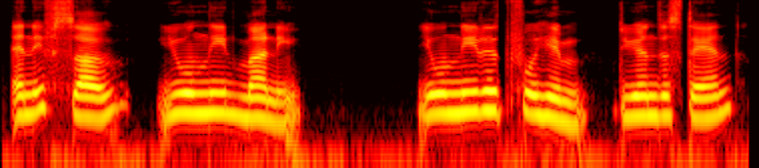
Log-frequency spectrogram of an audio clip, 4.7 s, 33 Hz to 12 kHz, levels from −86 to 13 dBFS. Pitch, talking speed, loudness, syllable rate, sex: 215 Hz, 175 wpm, -16 LUFS, 4.7 syllables/s, female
